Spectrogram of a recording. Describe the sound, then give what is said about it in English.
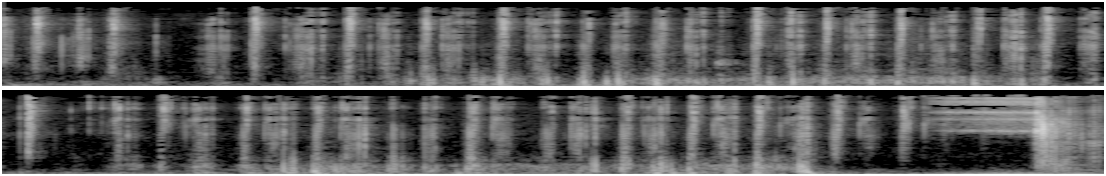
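Rapid, crisp scissor snips trimming bangs during a makeover, a steady run of sharp metallic clicks and shearing swishes for several seconds, ending with a brief brighter rustle. No voices. “Let's give your bangs a little trim.”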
